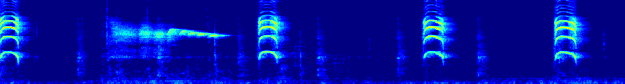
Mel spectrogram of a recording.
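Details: Brown-throated sunbird, wild-caught and untrained, recorded as a lure for sunbirds that have stopped calling: a long buzzy note sliding downward, then three harsh arched chirps about two seconds apart.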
